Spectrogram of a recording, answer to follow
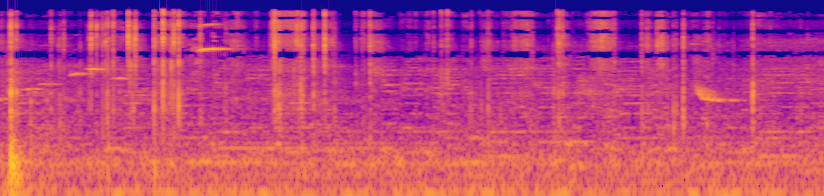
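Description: Foil booster-pack wrapper crinkling and clicking as cards are pulled out of it, busiest in the first few seconds. A quick run of short beeps climbs in pitch over the first two seconds, and a single short falling tone sounds near the end.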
